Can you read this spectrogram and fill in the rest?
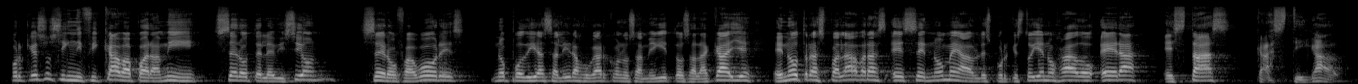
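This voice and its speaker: A man's voice: sits high, moderate pace, hardly any pauses. A married man with children preaching a sermon in a conversational way, telling humorous personal stories and asking the listeners questions. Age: adult, married with children.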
